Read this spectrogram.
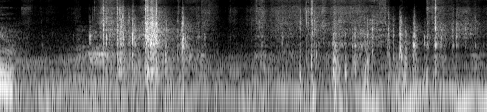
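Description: Paper pages rustle as they turn.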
